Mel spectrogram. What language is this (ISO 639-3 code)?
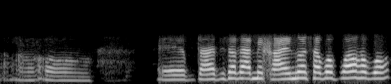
asm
